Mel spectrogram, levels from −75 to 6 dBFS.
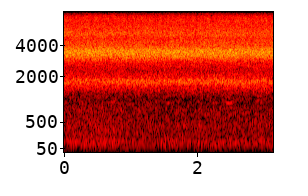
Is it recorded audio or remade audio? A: recorded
